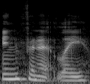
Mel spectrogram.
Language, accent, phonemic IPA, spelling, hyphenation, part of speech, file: English, US, /ˈɪnfɪnɪtli/, infinitely, in‧fi‧nite‧ly, adverb, En-us-infinitely.ogg
- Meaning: 1. In an infinite manner; as of anything growing without bounds; endlessly 2. To a surpassingly large extent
